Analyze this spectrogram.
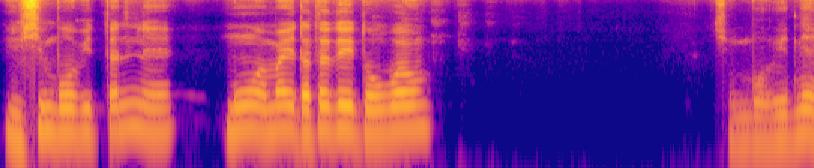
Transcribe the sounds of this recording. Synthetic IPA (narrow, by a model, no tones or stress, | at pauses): isimboβitːanːe | muamajdatet̬ejt̬owβaw | simboβit̬ne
